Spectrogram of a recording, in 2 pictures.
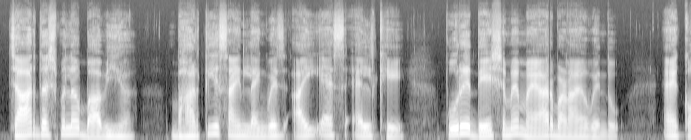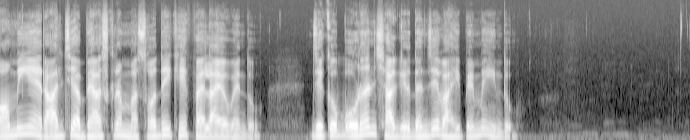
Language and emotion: Sindhi, neutral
